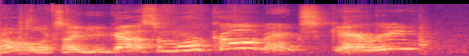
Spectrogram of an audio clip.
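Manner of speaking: very high mail carrier voice. Retelling the post lady's comment on his comics mail: imitating the post lady. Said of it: "that's how she sounds".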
